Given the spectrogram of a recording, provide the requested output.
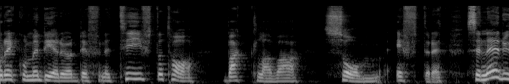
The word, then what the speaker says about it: baklava: Jag säger baklava, vissa säger baklava och vissa säger baklava. Alltså förstår du att det finns beroende på var du kommer ifrån. Så om någon nu säger så här, när de lyssnar på oss, varför uttalar hon, varför har hon betoningen där, så är det ju för att jag betonade på makedonskt vis.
